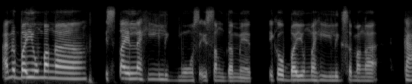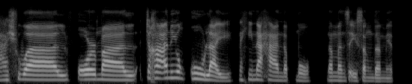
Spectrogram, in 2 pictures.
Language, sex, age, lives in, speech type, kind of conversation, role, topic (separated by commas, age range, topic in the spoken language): Filipino, male, 30-34, Philippines, conversation, advice, advisor, Paano ako pipili ng damit na babagay at komportable para sa akin?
